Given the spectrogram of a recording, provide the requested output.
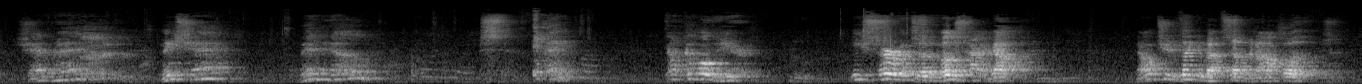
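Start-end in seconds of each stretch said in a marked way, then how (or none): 0.2-10.4 meek, humbled voice calling out. Speaker imagining the king calling the three men over: put-on humble Nebuchadnezzar voice. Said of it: "He's just a little bit more humble".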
